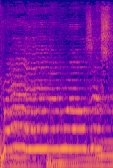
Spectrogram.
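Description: A song: a woman's voice holds one long sung note over bass and guitar accompaniment.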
